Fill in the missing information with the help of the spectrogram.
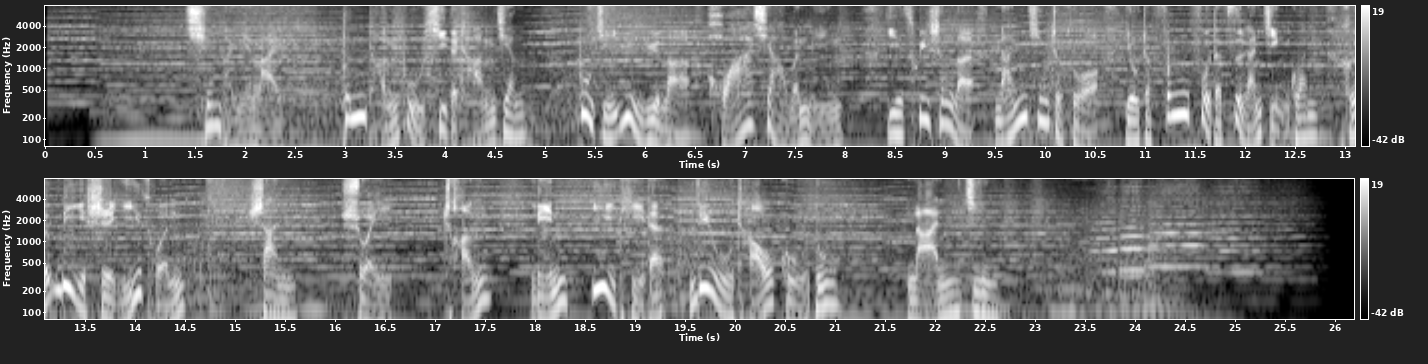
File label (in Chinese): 男 专题 城市专题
